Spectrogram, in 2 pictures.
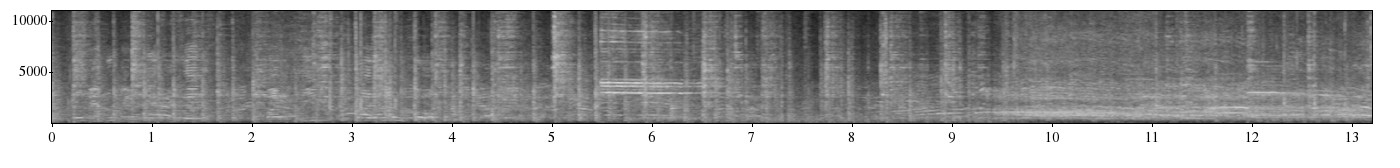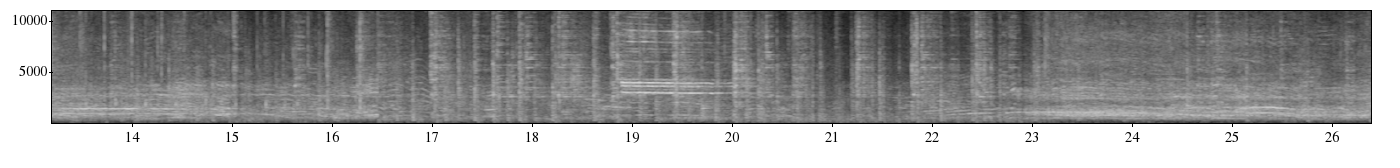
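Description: Football match broadcast sound: stadium crowd noise and shouting voices celebrating a goal, swelling twice into long drawn-out shouts.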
